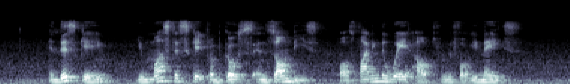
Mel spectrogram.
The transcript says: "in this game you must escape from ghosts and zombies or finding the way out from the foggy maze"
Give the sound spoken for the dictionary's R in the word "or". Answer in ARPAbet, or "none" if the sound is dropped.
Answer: L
